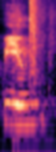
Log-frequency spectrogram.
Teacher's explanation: 咱就当知影第1条变调会变做第7条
